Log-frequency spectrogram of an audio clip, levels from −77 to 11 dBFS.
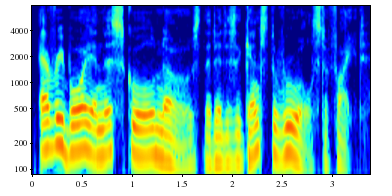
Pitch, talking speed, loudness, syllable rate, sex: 135 Hz, 250 wpm, -15 LUFS, 5.3 syllables/s, male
